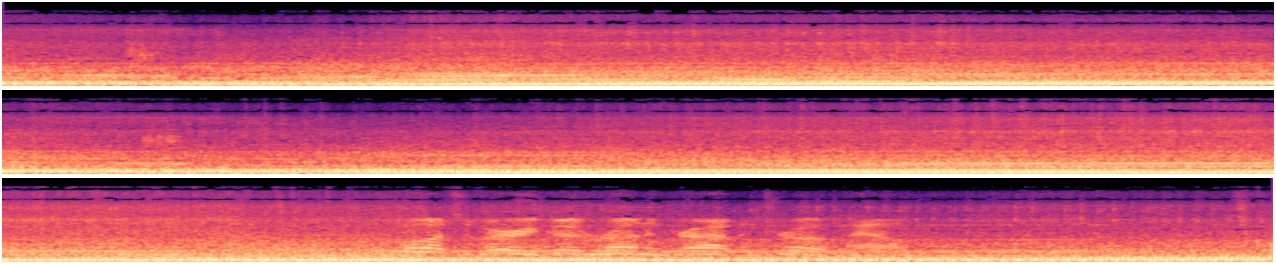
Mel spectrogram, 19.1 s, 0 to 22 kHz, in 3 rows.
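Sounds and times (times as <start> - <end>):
diesel truck engine drone: 0.0 - 19.0.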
